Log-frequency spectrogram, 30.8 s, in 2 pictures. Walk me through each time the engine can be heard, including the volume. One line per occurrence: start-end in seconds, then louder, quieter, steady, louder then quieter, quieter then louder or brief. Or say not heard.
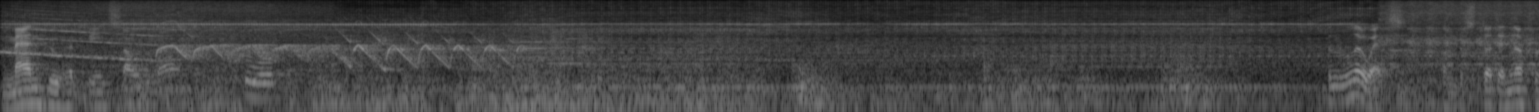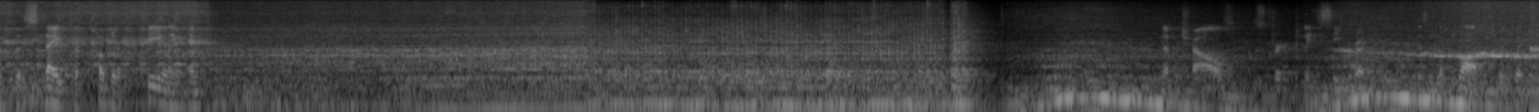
0.0-30.5 louder.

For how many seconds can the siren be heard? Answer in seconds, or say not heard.
8 s.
